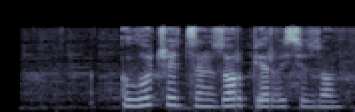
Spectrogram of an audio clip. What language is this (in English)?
Russian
